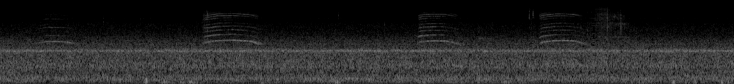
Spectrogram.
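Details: Rescued kitten begging for a share of a person's food, recorded on a phone: four short, high-pitched, arching meows spaced roughly one to two seconds apart over steady background hiss and a constant faint whine.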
